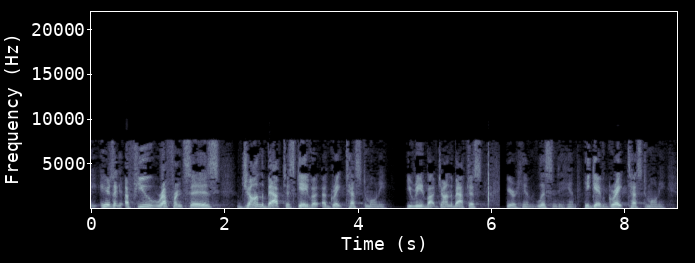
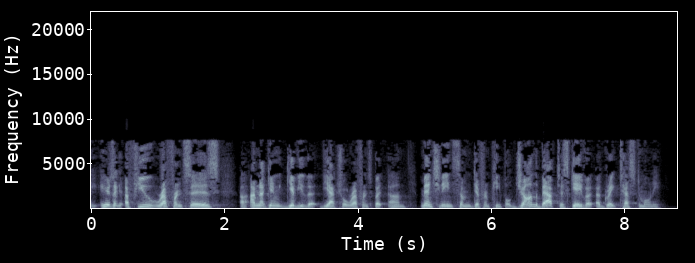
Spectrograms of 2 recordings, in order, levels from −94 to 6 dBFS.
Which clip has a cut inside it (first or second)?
first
